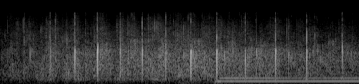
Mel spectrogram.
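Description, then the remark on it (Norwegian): An audience claps steadily, a dense patter of many hands at moderate volume, applauding to thank everyone who took part that day; partway through, a low sustained tone joins in beneath the clapping. “Og så vil jeg takke alle som har hjertelig I dag, og alle som har pratet seg en ekstra applaus til det.”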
